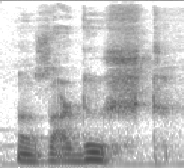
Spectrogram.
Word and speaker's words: Zardusht: The old Mazdaean religion of Iran, the Zoroastrian faith, Zarathustran, however you want to put it, Zardusht. I believe that's the proper pronunciation in Kurdish.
